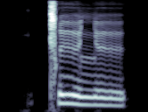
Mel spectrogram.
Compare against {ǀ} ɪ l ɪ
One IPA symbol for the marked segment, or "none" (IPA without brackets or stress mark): ǀ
